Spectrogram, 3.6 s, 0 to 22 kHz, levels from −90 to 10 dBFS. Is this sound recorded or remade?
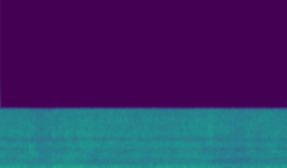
remade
